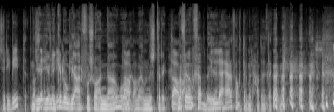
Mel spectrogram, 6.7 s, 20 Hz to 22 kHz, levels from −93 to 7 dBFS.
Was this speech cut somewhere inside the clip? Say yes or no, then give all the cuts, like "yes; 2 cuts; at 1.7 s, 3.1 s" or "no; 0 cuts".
no; 0 cuts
